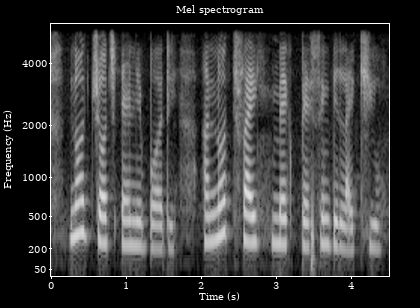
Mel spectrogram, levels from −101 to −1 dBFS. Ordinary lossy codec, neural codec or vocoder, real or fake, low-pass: none; codec, 44.1 kHz, 7.8 kbps, Pupu-Codec; fake; 5.4 kHz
